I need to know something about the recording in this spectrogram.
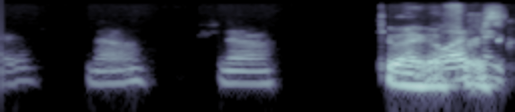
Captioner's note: laughs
